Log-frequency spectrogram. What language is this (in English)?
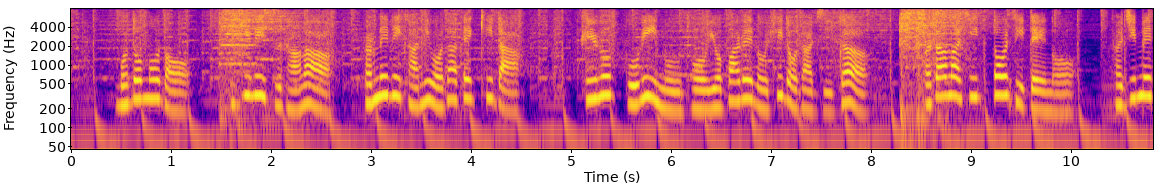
Japanese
